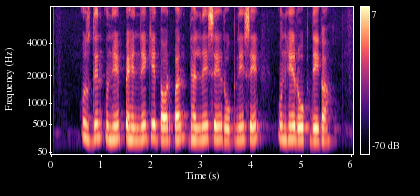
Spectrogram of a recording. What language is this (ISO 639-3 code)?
urd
